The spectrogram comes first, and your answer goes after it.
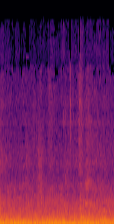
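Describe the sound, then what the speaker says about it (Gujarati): A Mumbai local train runs near Borivali, heard as a loud, constant rumbling roar from inside or beside a crowded carriage, with no clear talk. "જો બોમ્બેની આ મજા છે લોકલ ટ્રેનમાં."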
